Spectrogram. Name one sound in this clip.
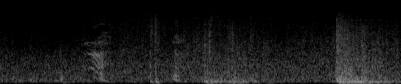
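A man grunts as he climbs.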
